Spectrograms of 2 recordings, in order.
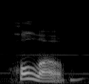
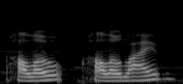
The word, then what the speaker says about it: hololive: Holo. H-O-L-O. They're all pronounced slightly differently. HoloLive. Not... I guess sometimes we say HoloLive. HoloLive. When we speak English. Like the word hollow.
